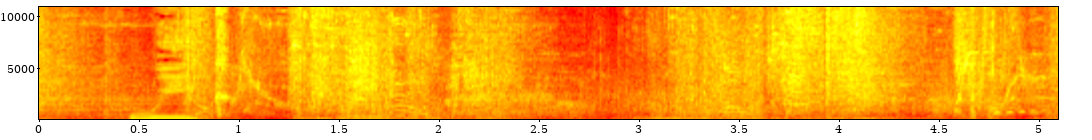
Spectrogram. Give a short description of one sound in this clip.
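Fantasy battle sound effects of magic blasts and impacts crash in quick succession.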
